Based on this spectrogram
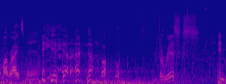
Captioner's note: laughs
